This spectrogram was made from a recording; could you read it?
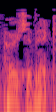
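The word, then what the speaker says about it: Herjavec: And there still are people who are doing that, as is evidenced by yesterday we had Robert, I never can pronounce his name right. – Hershevik mm-hmm.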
